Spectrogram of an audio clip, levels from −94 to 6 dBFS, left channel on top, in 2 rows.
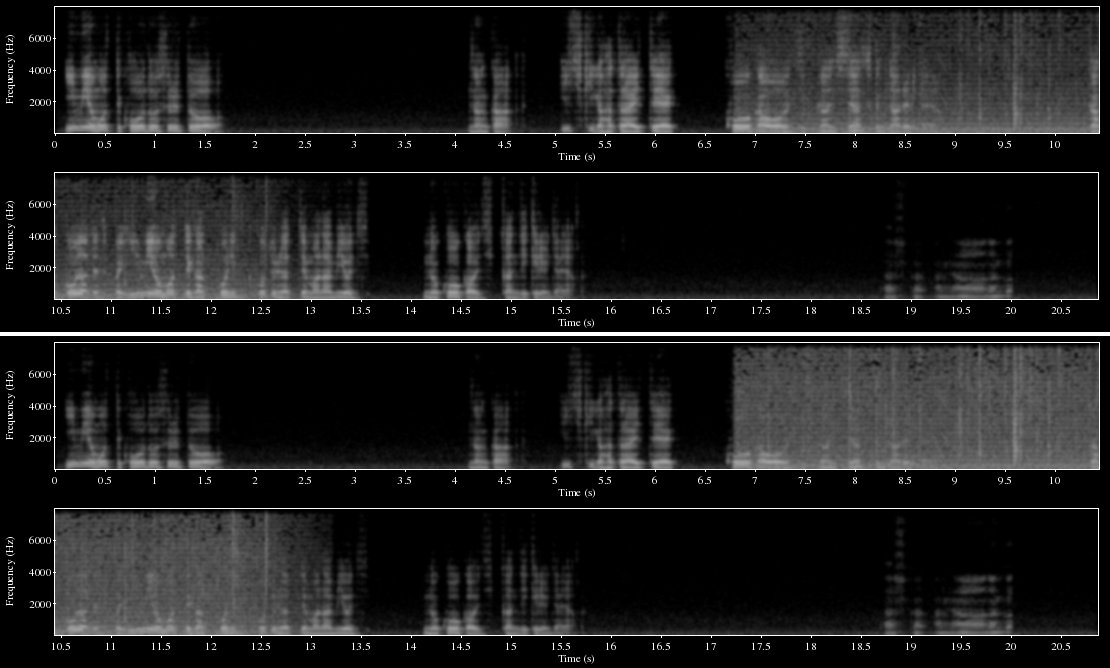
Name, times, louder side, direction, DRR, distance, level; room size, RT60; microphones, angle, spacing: voice 1, 0.1-1.7 4.1-4.6 5.1-6.2 6.7-8.9 10.3-13.5 14.1-15.6, left 2 dB, 60° left, 3.7 m, -33 dB
sound 1, 6.8-13.2, right 4 dB, 65° right, 1.8 m, -41 dB
voice 2, 10.5-10.9 18.7-20.0, right 1 dB, 25° right, 5.5 m, -50 dB
head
